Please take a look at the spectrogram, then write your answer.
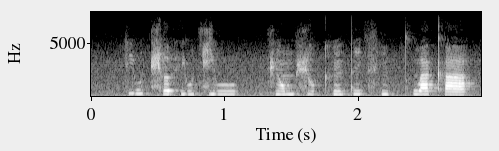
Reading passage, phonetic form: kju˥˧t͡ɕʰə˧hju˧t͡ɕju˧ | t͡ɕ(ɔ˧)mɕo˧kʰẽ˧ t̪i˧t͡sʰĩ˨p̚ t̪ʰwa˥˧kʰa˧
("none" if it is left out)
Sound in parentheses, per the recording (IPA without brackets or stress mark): ɔ̃˧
